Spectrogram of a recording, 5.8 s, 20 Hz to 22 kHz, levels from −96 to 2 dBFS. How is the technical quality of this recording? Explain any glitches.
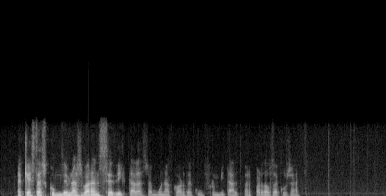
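One system fault stands out: automatic gain rising, from 1.93 to 4.58 s, just after "condemnes vares ser". Around 1.5 s the talker moves back from the microphone and the level at the input drops by about 16 dB. The gain control answers by slowly adding about 5 dB over some two and a half seconds, so voice and room noise swell together instead of the level being restored at once. The top end stops near 8 kHz, which fits an Opus call at about 24 kbps.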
